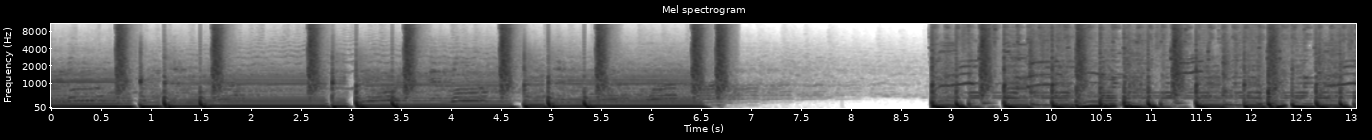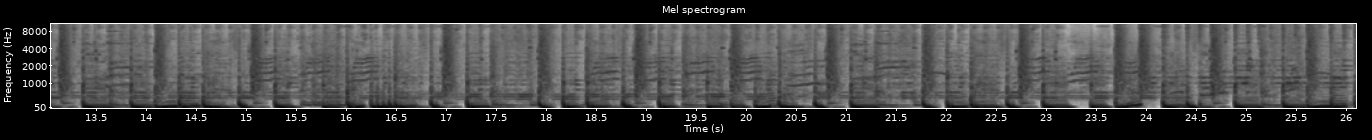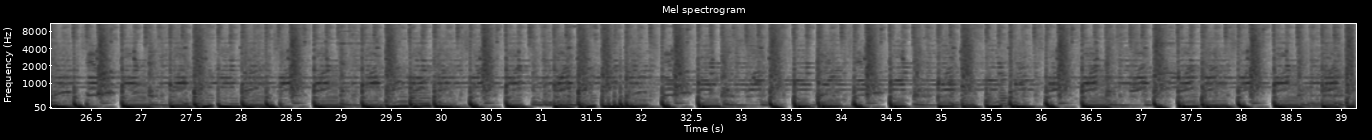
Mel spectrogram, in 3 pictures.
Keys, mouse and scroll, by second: 25.9-27.5 drag, 29.0 shift+Page_Down, 30.5 shift+click, 31.3-31.6 shift+drag, 39.0 click.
